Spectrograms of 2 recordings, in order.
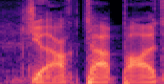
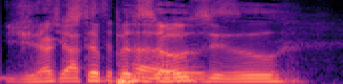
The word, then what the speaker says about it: juxtapose: Juxtapose. – Juxtapose. – It's three syllables. – Juxtapose.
